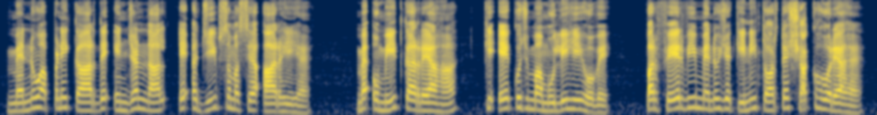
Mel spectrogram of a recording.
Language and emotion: Punjabi, fearful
